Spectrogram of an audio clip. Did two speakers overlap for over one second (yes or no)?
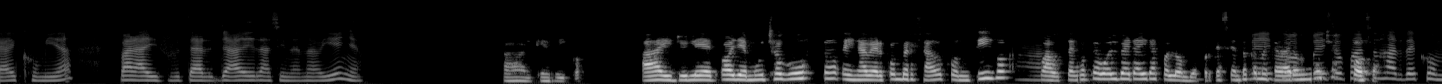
yes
